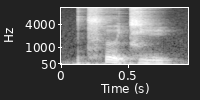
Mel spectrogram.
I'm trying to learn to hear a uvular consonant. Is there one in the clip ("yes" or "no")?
no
